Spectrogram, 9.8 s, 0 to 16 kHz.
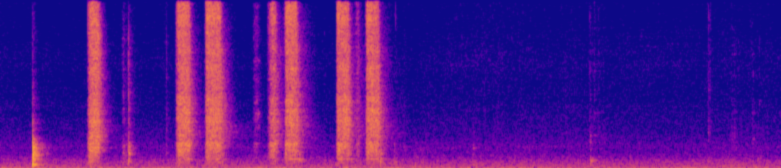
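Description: A sharp click, then about seven short hissing spray blasts in quick pairs, aimed into the fuel line of a Subaru SP170 pressure-washer engine to clear a fuel flow that only drips.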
